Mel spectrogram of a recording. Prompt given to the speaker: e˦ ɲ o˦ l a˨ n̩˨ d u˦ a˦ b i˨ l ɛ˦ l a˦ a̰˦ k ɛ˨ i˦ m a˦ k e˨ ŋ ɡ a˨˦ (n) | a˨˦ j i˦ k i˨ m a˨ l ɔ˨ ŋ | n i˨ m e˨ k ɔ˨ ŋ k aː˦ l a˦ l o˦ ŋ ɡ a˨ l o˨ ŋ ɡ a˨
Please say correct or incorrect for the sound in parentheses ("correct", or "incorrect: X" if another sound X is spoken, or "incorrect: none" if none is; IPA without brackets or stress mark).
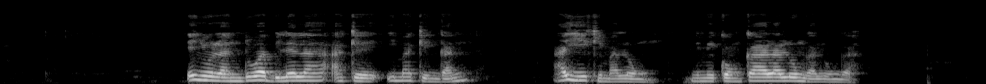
correct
